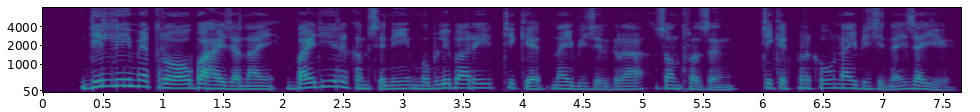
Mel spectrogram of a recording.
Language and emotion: Bodo, neutral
